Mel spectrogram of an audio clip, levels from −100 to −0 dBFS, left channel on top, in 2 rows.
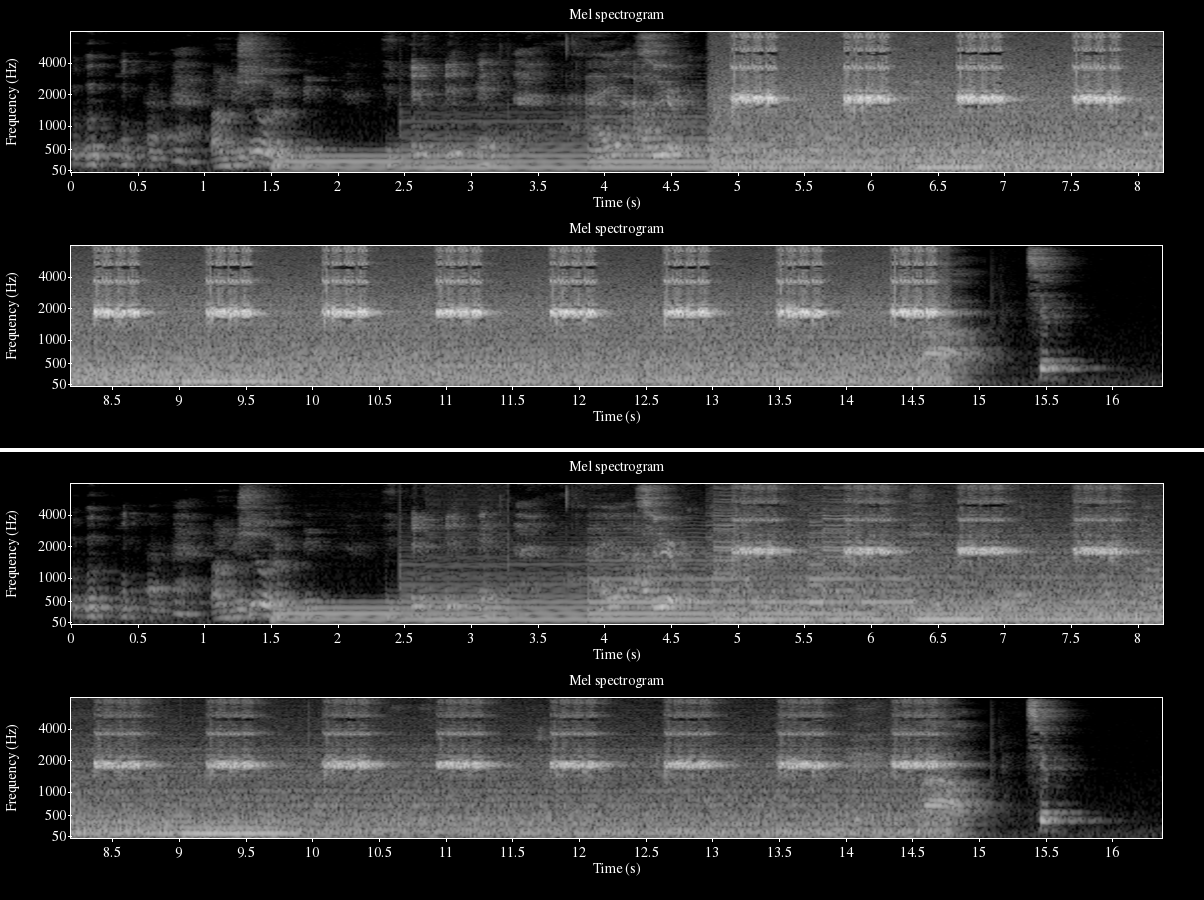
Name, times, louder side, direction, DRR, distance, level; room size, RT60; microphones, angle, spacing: voice 1, 0.0-0.9 1.2-1.8 2.4-5.5 7.0-7.2 7.5-9.0 11.4-12.3, equal, 50° left, -3 dB, 5.7 m, -46 dB
voice 2, 1.0-1.7 5.4-5.5 6.1-7.1 7.5-7.7 10.4-11.7 14.0-14.2, right 1 dB, 25° left, 0 dB, 1.5 m, -46 dB
Keyboard (musical), 1.5-10.2, right 2 dB, 70° right, 0.7 m, -38 dB
voice 3, 4.2-4.7 14.0-15.0 15.3-15.5, right 2 dB, 20° right, 2 dB, 1.5 m, -37 dB
sound 1, 4.8-14.8, left 8 dB, 85° left, 0.5 m, -25 dB
12.5 x 9.8 x 4.5 m, 0.65 s
head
